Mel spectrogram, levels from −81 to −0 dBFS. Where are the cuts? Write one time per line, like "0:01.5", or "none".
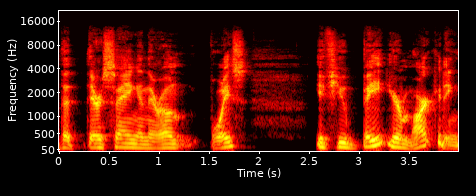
none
